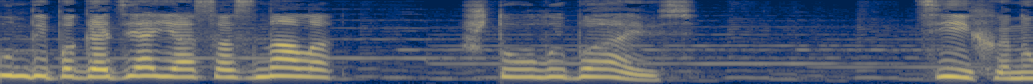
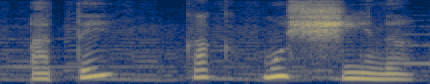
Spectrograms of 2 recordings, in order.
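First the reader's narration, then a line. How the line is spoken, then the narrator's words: Timid correction. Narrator (Russian): поправила робко, по-нашему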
